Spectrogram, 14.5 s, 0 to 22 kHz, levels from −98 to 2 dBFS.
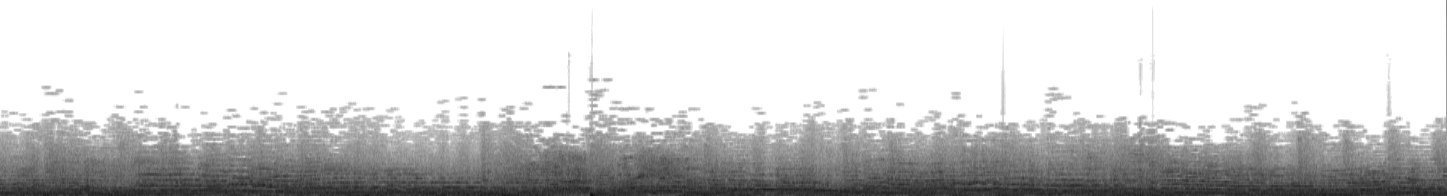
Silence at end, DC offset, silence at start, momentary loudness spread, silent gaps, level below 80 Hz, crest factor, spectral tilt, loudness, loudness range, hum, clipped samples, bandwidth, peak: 0 s; under 0.1%; 0 s; 1 LU; none; -34 dBFS; 12 dB; -7.5 dB/octave; -13 LUFS; 0 LU; none; under 0.1%; 8.6 kHz; 0 dBFS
